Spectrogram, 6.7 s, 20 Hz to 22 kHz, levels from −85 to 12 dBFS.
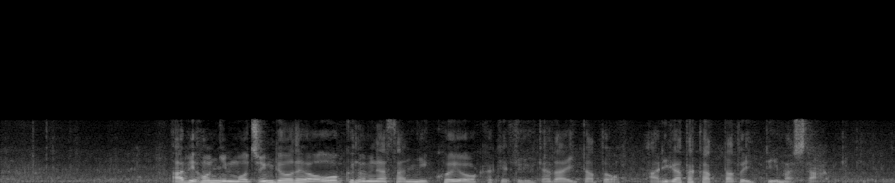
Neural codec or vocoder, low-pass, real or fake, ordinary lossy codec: codec, 16 kHz, 8 kbps, FunCodec, trained on LibriTTS, 25 frames a second; none; fake; none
